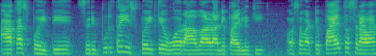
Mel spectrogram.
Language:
Marathi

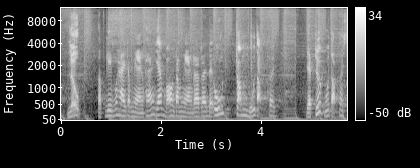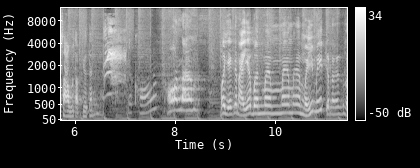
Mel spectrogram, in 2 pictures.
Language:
Vietnamese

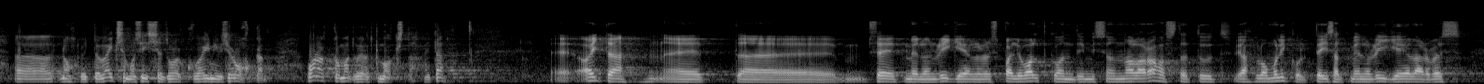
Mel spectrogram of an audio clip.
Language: Estonian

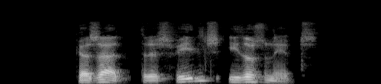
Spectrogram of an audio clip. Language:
Catalan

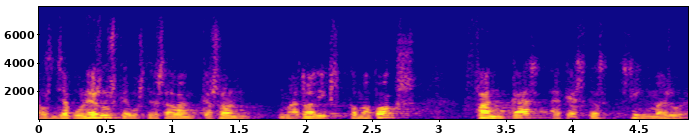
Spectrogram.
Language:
Catalan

